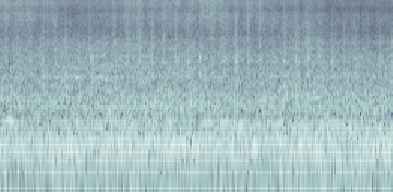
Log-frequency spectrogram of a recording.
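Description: A goods train of wagons rolling past on the rails, the wheels clattering in a steady rhythm.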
